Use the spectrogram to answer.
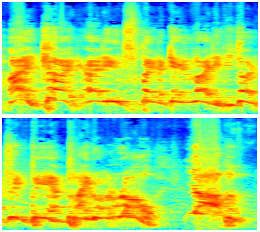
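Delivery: very high, full-force yell; jeering shout. A narrator's reading. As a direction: holler mockingly after your son, building to the last word. Father yells after son.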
